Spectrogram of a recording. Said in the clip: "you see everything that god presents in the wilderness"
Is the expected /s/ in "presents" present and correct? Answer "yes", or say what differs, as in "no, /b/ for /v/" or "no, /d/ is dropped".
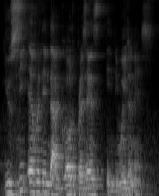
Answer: yes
